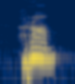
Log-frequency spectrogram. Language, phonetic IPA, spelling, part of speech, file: Ukrainian, [ɦram], грам, noun, Uk-грам.ogg
- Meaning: gram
